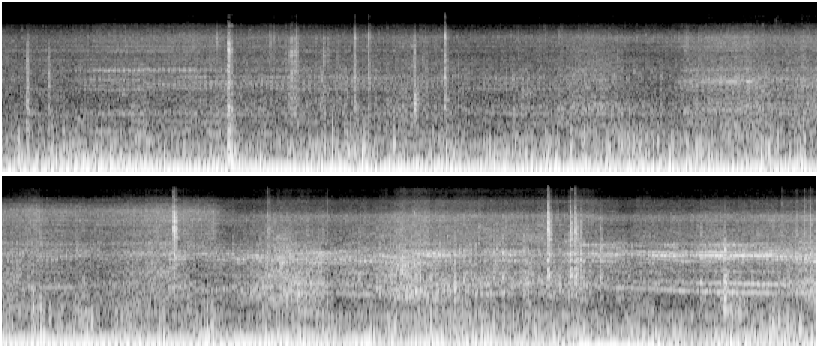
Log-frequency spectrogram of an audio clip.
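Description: Off-road vehicle's engine running at low speed as it crawls over slickrock, heard as a heavy steady low rumble with scattered sharp clicks. A wavering higher whine joins in for the last several seconds.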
